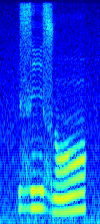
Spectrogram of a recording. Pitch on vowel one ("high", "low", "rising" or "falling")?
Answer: high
